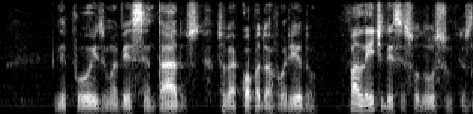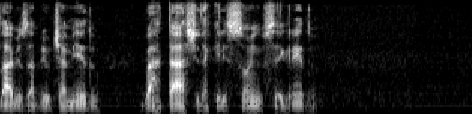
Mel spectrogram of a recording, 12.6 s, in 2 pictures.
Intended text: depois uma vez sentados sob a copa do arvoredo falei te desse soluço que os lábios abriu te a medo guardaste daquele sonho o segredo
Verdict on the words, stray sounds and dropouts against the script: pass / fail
pass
